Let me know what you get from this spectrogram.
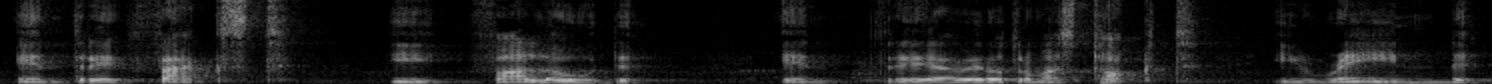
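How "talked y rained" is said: very slow, exaggerated talked and rained; slow contrast demo. Shown as a demonstration. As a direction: stretch talked and rained out slowly so the endings differ. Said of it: "el sonido de la E D no es igual". (contraste lento y exagerado de talked y rained)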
